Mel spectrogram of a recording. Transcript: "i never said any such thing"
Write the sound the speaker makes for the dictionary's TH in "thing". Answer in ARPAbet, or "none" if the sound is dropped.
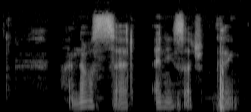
TH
